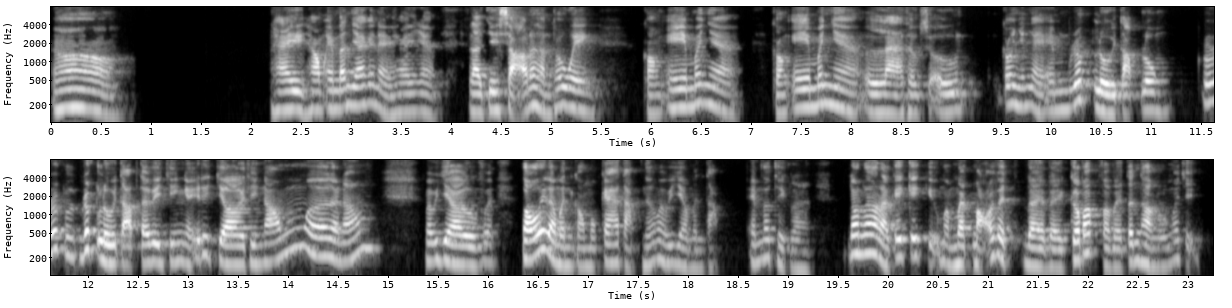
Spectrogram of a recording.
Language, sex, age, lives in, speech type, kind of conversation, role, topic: Vietnamese, male, 20-24, Vietnam, conversation, unstructured, none, Bạn có thói quen tập thể dục không, và vì sao?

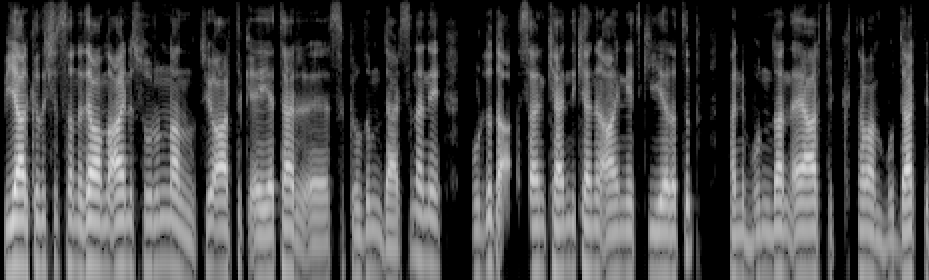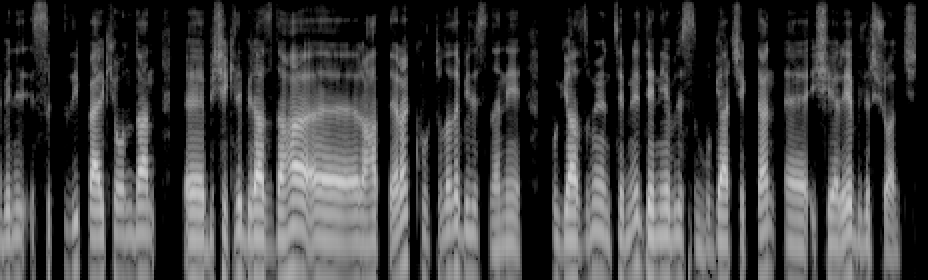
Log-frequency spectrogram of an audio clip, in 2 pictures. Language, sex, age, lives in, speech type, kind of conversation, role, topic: Turkish, male, 40-44, Greece, conversation, advice, advisor, Sürekli olumsuz düşünceleri neden durmadan kurcalıyorum?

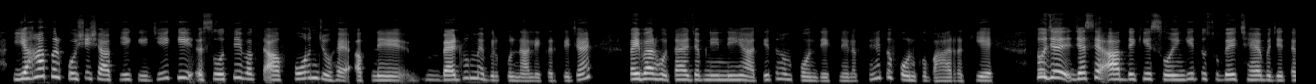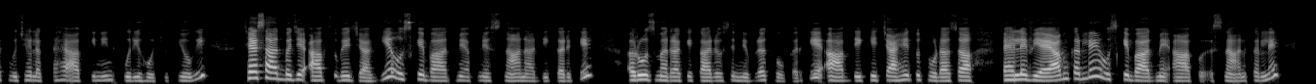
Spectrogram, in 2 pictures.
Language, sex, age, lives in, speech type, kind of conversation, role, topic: Hindi, female, 50-54, India, conversation, advice, advisor, मैं रोज़मर्रा के फैसलों को कैसे सरल और आसान रखूँ?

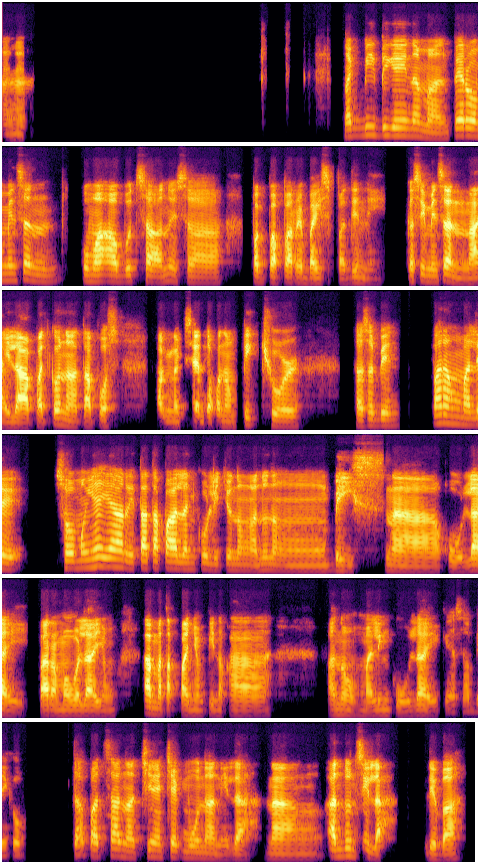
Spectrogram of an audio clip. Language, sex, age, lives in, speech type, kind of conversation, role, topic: Filipino, male, 30-34, Philippines, conversation, advice, user, Bakit hindi ko natatapos ang trabaho bago ang itinakdang huling araw kahit nagmamadali ako?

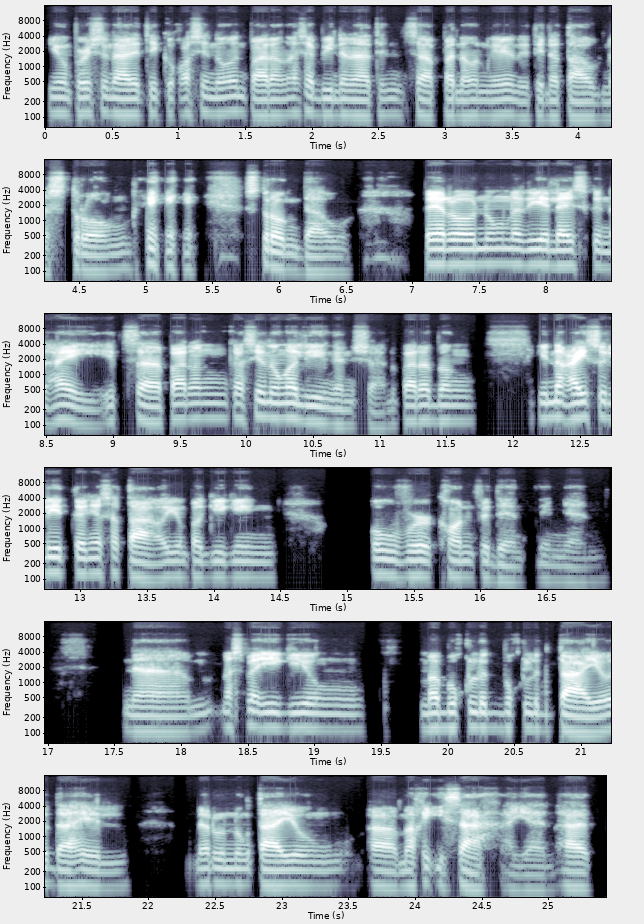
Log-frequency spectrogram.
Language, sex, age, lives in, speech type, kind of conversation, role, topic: Filipino, male, 40-44, Philippines, conversation, unstructured, none, Ano ang pinakamahalagang aral na natutunan mo sa buhay?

